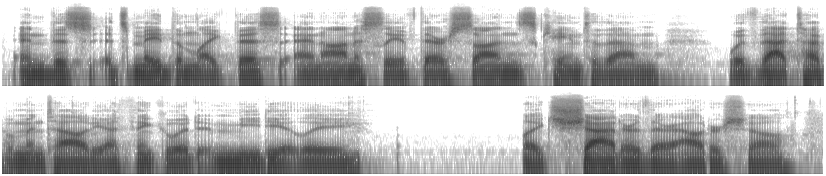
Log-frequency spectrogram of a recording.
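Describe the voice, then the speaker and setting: Young American man, rapid colloquial chat, lower-leaning pitch, personal podcast talk. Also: flat delivery, a little mellow, clear, resonant tone. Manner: colloquial, peppered with "like" and "you know". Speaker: podcast participant. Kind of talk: casual personal conversation.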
